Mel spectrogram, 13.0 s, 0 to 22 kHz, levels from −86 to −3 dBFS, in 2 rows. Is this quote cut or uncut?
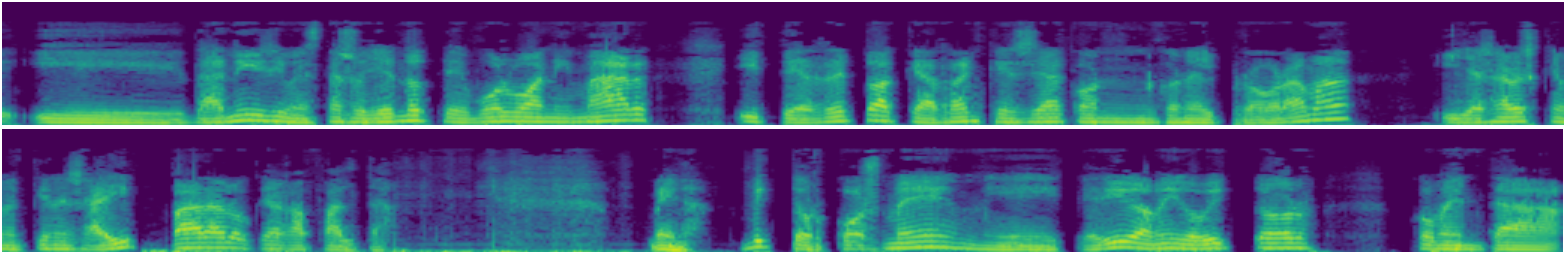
uncut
